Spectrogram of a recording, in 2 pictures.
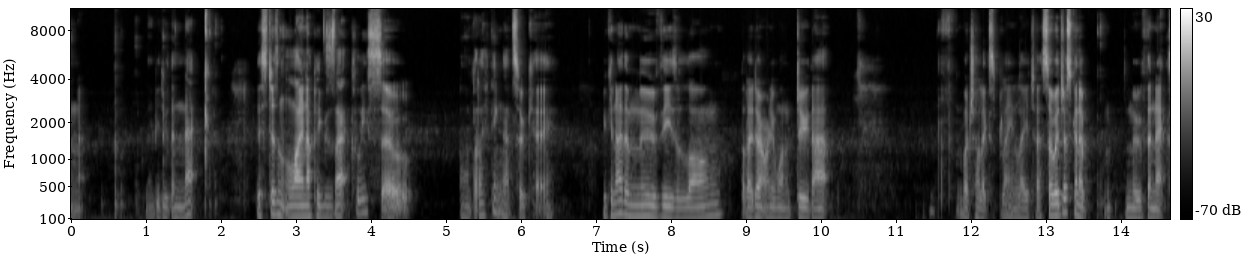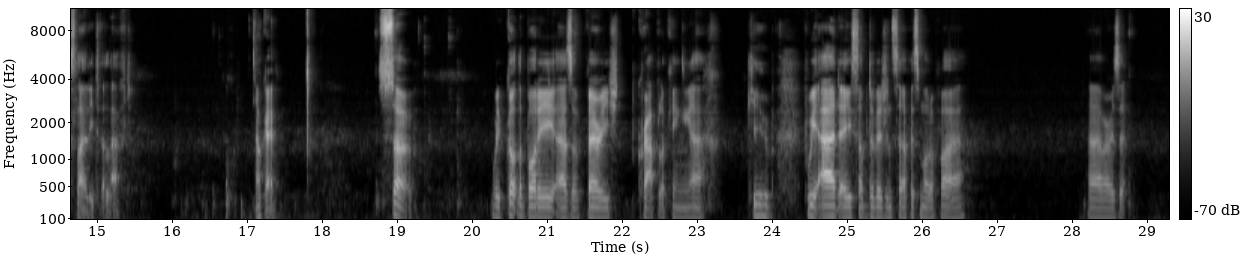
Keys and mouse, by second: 0.6 Tab, 0.8-3.8 middle drag, 6.1 KP_1, 11.3 e, 16.5 Tab, 16.5 click.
